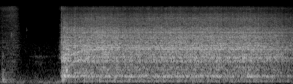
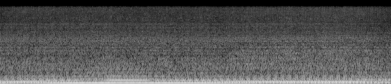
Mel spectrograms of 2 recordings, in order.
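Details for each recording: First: Replica Bonneville Austin-Healey Sprite with a Shorrock supercharger, never run before, cranked with the fuel pump hose to the filter regulator disconnected: the starter whirs steadily and the engine never fires. No fuel is delivered, and the pump is suspected not running. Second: Shorrock supercharged Austin Healey Sprite replica on its first-ever start of the newly built engine, choke pushed fully in; steady, even low burble with a smooth, regular beat and no knocks or misses, idling on its own: normal idle.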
